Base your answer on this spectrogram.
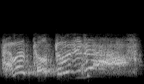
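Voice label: Korean player killed enemy mood high, speech; War Thunder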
